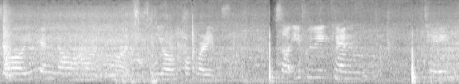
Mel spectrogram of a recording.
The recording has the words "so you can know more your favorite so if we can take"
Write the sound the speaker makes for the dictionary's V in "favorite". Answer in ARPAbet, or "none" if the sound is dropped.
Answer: P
